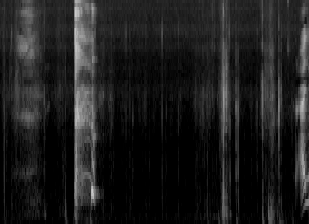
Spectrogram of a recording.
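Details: Two short harsh cough bursts from a child in a quiet room, with faint voice before and after, recorded while playing a game with their dad; an ordinary brief cough.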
